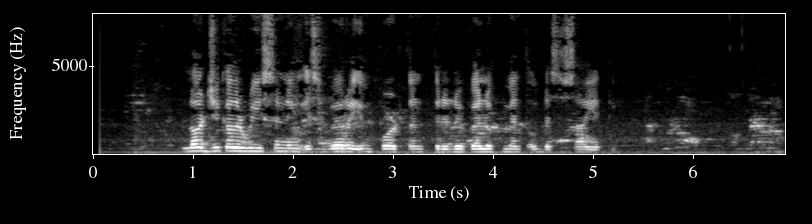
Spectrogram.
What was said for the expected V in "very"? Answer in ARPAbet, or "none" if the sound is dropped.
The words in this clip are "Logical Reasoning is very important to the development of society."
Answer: V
